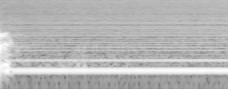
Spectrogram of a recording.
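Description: A steady low hum, with no other sound.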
